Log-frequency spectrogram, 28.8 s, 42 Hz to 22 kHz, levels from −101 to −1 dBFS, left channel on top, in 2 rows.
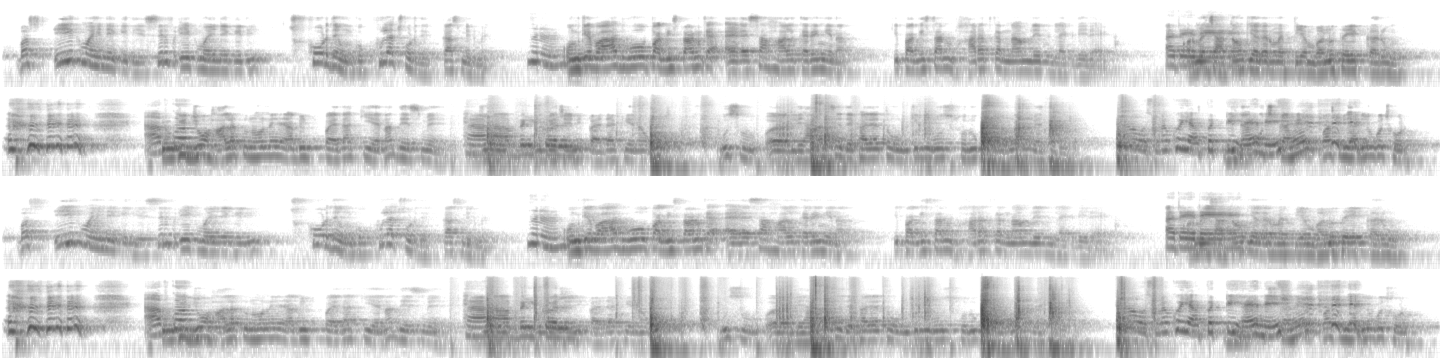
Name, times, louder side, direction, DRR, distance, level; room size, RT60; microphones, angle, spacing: voice 1, 0.1-2.6 2.9-4.8 5.6-8.4 8.9-11.0 11.8-14.0 16.0-21.1 21.5-25.1 26.6-28.5, left 3 dB, 75° left, 7 dB, 0.6 m, -54 dB
voice 2, 5.3-5.7 11.6-12.4 14.4-16.3 19.0-20.1 25.6-28.0, right 2 dB, 15° right, 12 dB, 0.3 m, -49 dB
sound 1, 18.9-19.0 19.2-19.9 20.5-21.6 21.9-22.9 23.2-23.9 24.2-25.1 25.5-26.0, right 5 dB, 85° right, 0.5 m, -43 dB
6.8 x 6.8 x 3.1 m, 0.87 s
head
